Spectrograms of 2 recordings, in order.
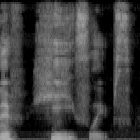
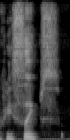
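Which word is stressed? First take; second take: he; sleeps. First: The word he is stressed. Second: The word he is not stressed.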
